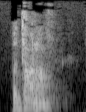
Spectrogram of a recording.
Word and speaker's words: Platonov: Platonov. Yeah, usually three syllables, the middle syllable is usually the one that's stressed.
